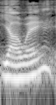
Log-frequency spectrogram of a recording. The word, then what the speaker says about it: Yahweh: In modern times, we pronounce it Yahweh.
